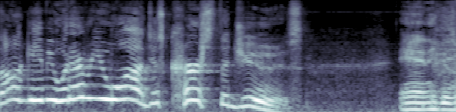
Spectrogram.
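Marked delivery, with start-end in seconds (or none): 0.0-3.0 high, eager king's voice; pleading king. Retold or imitated. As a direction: coax him like a rich king. King bribing Balaam.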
